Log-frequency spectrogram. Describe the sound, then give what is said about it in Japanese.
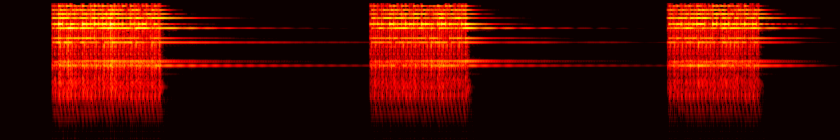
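A telephone bell rings three times, each bright, metallic ring lasting about a second and then fading, with short silent gaps between the rings. “何ですか？ 電話です。”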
